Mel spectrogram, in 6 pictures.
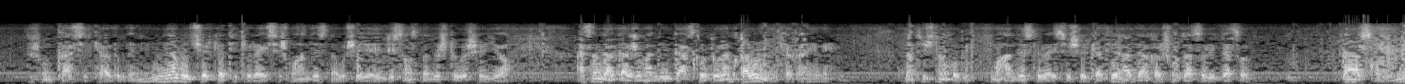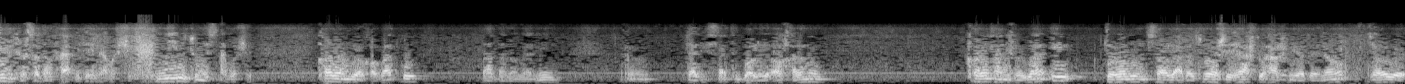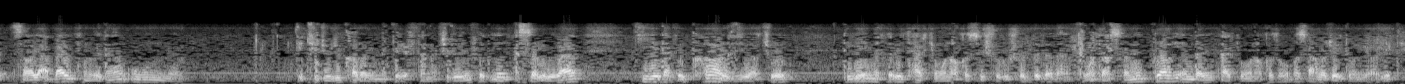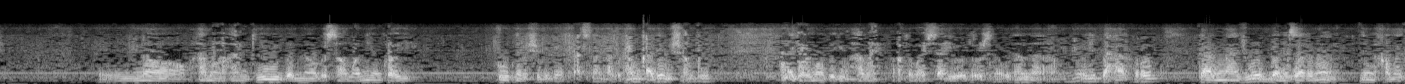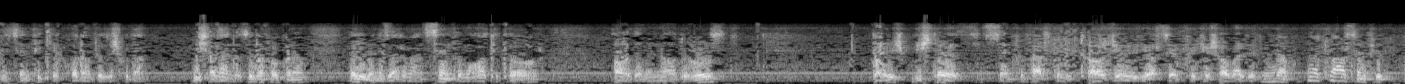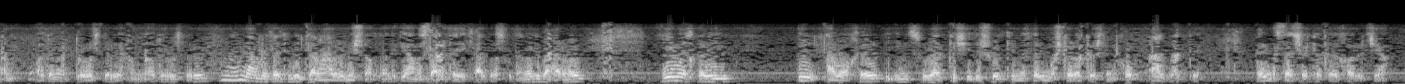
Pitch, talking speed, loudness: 360 Hz, 165 wpm, -12 LUFS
